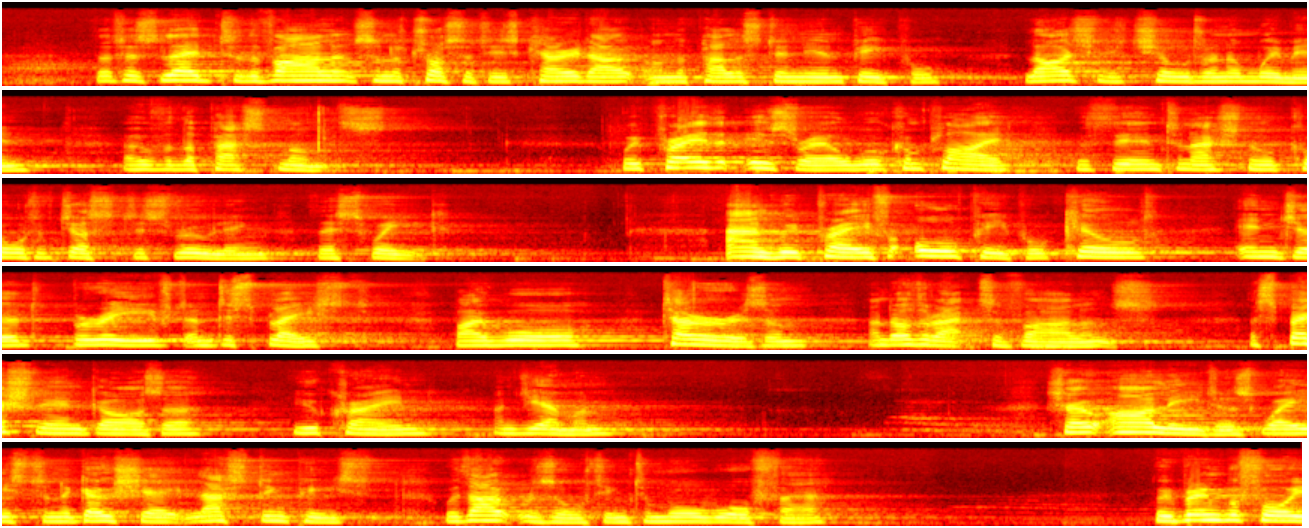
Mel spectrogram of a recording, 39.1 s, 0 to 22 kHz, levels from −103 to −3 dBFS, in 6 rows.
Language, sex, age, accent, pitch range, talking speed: English, female, 50-69, British, 160-185 Hz, 120 wpm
